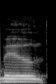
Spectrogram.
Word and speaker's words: M6N: And so, for instance, one of the brands that I'm working on, it's called Moon, or it's spelled M6N.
